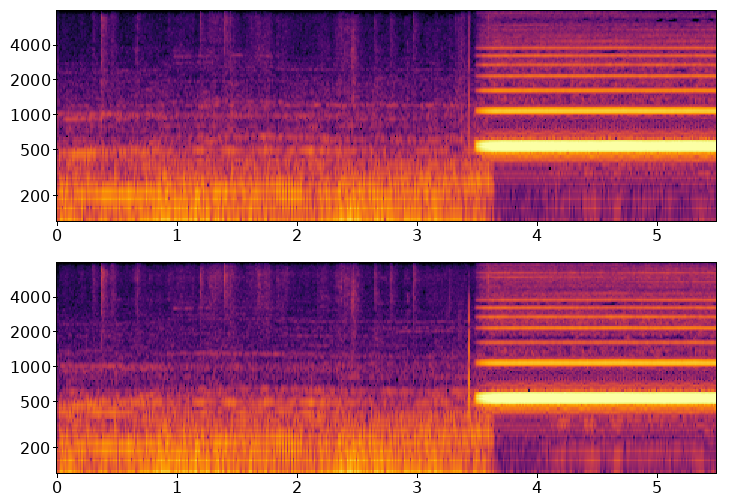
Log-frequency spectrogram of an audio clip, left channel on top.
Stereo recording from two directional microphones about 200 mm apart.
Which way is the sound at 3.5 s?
30° left (ahead or behind).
